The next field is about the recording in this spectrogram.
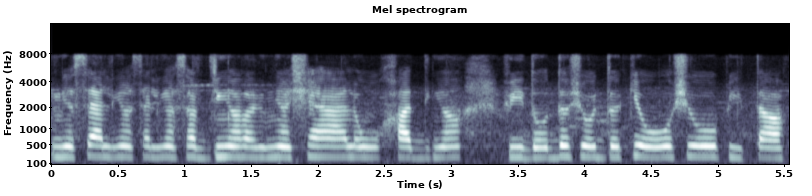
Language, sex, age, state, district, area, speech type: Dogri, female, 18-30, Jammu and Kashmir, Udhampur, rural, spontaneous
